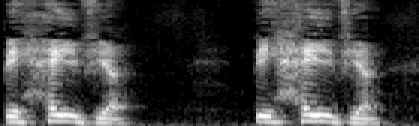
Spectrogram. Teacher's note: There are 3 syllables in this word. Behavior. Behavior. And the stress is on that second syllable, that hey. Behavior.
